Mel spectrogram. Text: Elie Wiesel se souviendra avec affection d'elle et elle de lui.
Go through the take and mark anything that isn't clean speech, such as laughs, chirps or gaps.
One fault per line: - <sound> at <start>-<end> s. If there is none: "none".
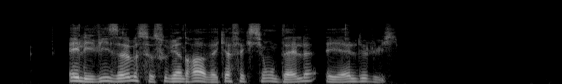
none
